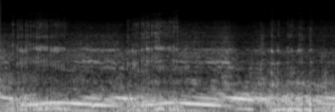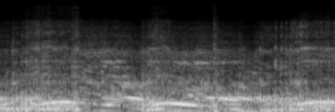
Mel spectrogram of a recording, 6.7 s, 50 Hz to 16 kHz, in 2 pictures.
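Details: Kawasaki 1100 triple jet ski engine (X2) with freshly bored cylinders and a Zeeltronic CDI, on the water test: it won't rev, surging up then sagging and never pulling cleanly; it already sounded weird on the bench; ignition timing fault.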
